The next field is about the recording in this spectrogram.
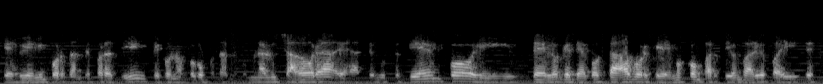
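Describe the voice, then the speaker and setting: A friendly, chatty man in his fifties with a Caracas Venezuelan accent reminisces as a radio guest, often restarting his sentences. His voice sits lowish and comes through dull and lo-fi. Faint music plays behind him. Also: fairly even intonation, a little fast, hardly any pauses, slightly rough. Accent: Caracas Venezuelan Spanish. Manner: friendly and chatty, with frequent restarts and light laughs. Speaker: running club director.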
